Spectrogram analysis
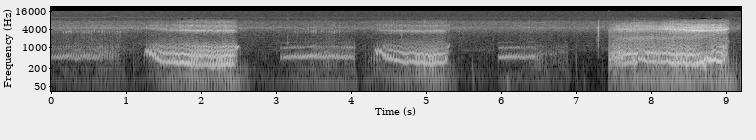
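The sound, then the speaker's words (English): A cat purrs loudly in long rumbling pulses that alternate strong and softer breaths, with a raspy, almost vocal edge to each swell. “That's her cat purring.”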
